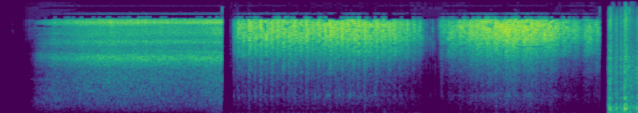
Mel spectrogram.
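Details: Snake hissing: three long, breathy hisses of about two seconds each, steady and airy with short breaks between, followed by a brief louder sound at the end.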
